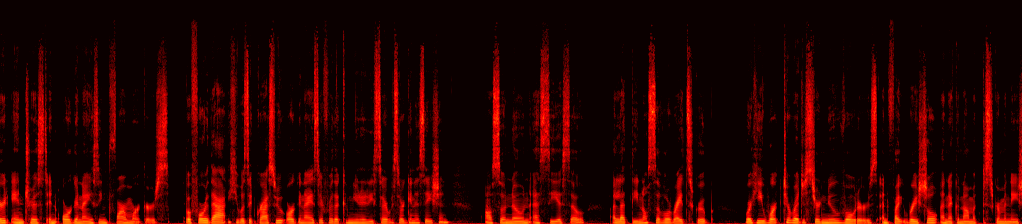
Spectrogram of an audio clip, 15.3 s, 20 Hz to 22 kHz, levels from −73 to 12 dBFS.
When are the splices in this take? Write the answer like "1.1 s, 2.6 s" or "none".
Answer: 2.8 s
